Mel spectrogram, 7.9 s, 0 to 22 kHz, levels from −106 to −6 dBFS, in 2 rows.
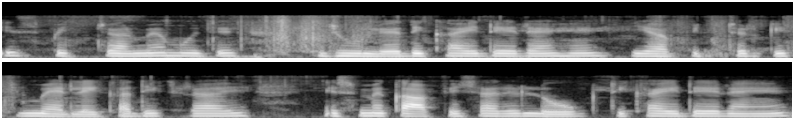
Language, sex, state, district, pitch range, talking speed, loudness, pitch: Hindi, female, Uttar Pradesh, Hamirpur, 165-180 Hz, 190 wpm, -19 LUFS, 175 Hz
